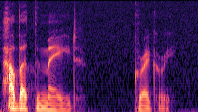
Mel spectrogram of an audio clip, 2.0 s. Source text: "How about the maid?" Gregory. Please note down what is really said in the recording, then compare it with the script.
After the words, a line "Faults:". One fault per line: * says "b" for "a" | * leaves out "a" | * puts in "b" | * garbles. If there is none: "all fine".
"How about the maid?" Gregory.
Faults:
all fine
